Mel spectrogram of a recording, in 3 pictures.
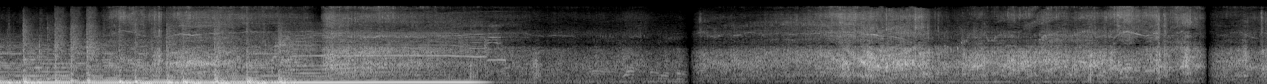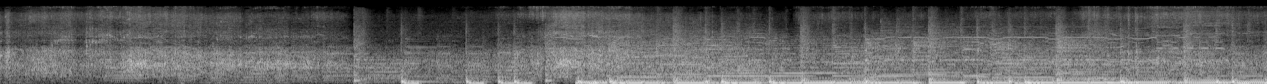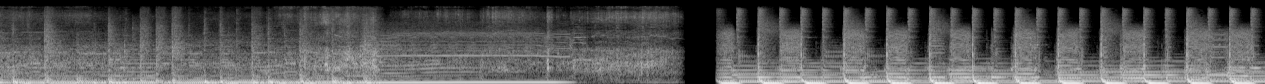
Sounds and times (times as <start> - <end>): Music: 0.0 - 4.6, 16.0 - 30.0, 32.5 - 37.9
Speech: 5.9 - 7.0.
